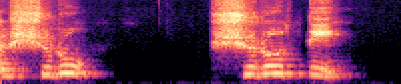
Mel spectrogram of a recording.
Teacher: the first letter, Shru, Shruti, Ukara is heard, like the Swara U.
